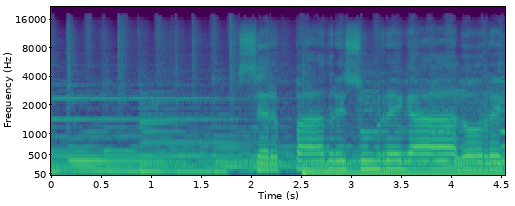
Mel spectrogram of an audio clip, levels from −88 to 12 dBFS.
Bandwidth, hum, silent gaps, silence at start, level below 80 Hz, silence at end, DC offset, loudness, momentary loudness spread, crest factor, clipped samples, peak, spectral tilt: 18 kHz; none; none; 0 s; -26 dBFS; 0 s; under 0.1%; -18 LUFS; 7 LU; 16 dB; under 0.1%; -2 dBFS; -6 dB/octave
